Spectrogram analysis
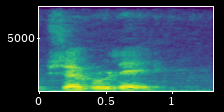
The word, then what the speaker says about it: Chevrolet: Well, what a lot of you guys don't know is the word Chevrolet is French. Lay in English is spelled L-A-Y, not L-E-T. So Chevrolet.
